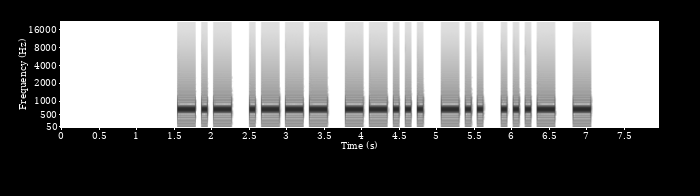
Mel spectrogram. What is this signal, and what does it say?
Morse code, heard as a keyed tone, about 15 wpm, 700 Hz. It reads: KJ7DVT
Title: USA Call Signs - 6 Characters - Repeated 3x - 15wpm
